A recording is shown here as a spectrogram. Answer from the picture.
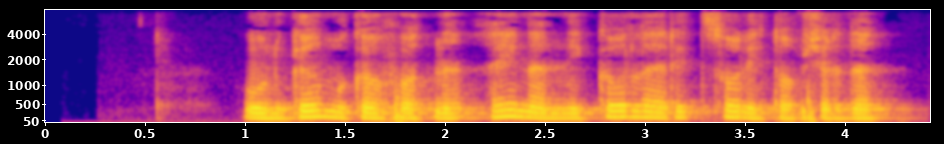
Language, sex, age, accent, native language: Uzbek, male, 25-34, Qashqadaryo, Uzbek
